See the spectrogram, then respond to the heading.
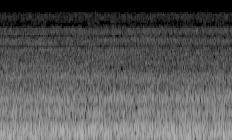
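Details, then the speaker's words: Dometic RV furnace after fixing the faulty sail switch: steady, even blower hum with no rattles, then slight clicking as gas ignites and heat comes on; normal run. "that fan blows it pushes that switch it's gonna go for a little while you'll hear a little bit of clicking you'll hear the gas cut on and the furnace there it is right there and now i have heat"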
